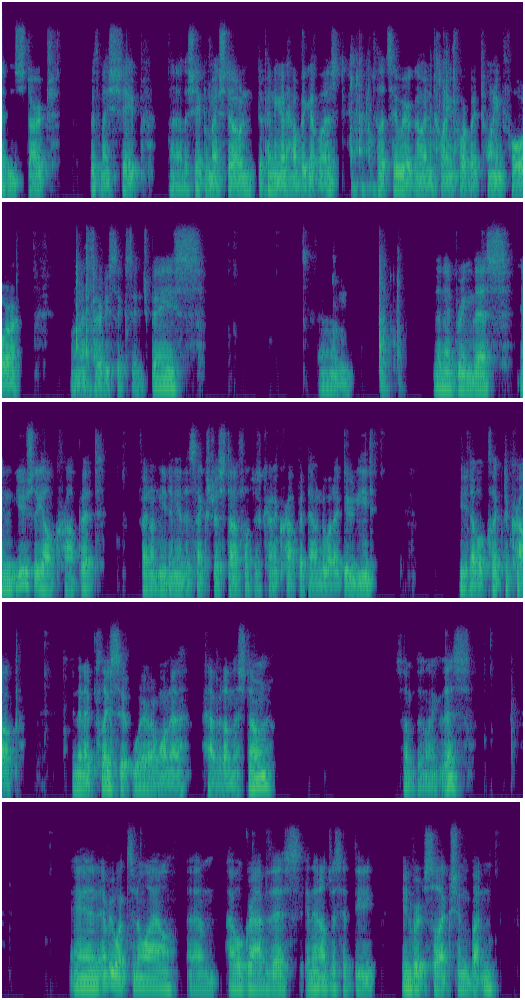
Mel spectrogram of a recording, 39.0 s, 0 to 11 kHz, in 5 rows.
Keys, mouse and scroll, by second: 5.2 2, 5.4 Tab, 6.4 4, 6.6 Tab, 8.0 click, 8.8 3, 10.5 click, 13.4 shift+Page_Up, 14.6 click, 38.6 click.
